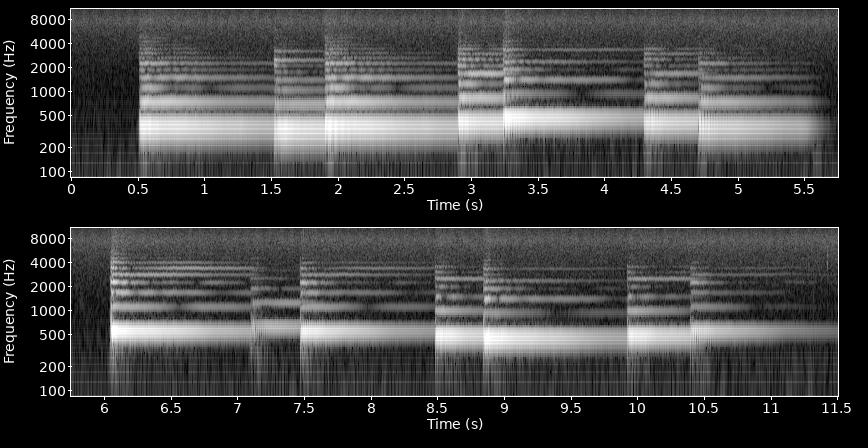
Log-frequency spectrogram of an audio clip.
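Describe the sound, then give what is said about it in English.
A slow, gentle melody from section A of a sonatina's slow movement, played as single sustained, gradually decaying notes in two calm phrases. A short pause separates the phrases, and the second phrase sits slightly higher. “Our fourth example is the slow movement from the third sonatina. Section A sounds like this.”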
